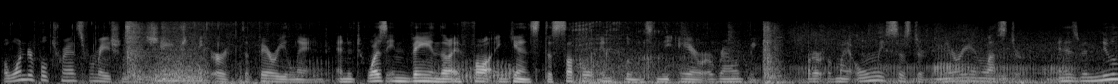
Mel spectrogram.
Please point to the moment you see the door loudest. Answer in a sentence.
The volume of the door peaks at 2 seconds.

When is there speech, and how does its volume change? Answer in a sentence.
The speech can be heard from 0.0 to 11.1 s, getting louder then quieter.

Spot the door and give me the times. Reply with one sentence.
You can hear the door from 1.2 to 2.1 s and from 6.5 to 8.1 s.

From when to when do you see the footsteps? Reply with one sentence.
You can't hear the footsteps here.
